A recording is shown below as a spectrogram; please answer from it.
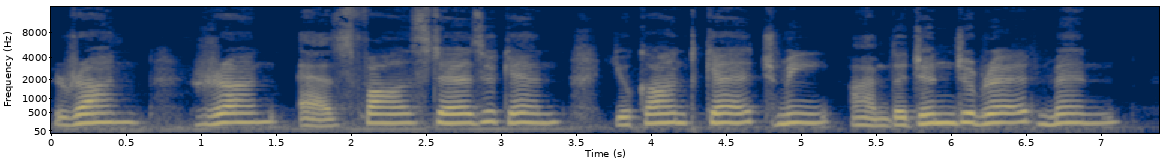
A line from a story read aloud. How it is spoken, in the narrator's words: sang in his sweet voice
